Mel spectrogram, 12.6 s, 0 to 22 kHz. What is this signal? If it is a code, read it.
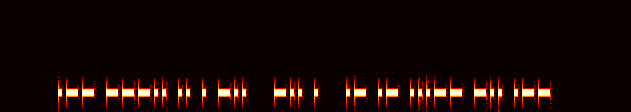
Morse code, heard as a keyed tone, about 15 wpm, 700 Hz. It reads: W8IED DE AA3DW
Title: USA Callsign DE Callsign - 5 Characters - 15wpm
